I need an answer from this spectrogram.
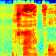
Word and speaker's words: Trapple: Trapple, sorry, it's pronounced like apple because it's a trout and an apple together.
